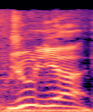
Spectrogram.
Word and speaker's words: Ghjulia: Julia est donc née le 2 novembre 2020 et son prénom s'écrit à la Corse comme son papa. Donc ça s'écrit G-H-J-U-L-I-A. Bienvenue donc à la petite Julia.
